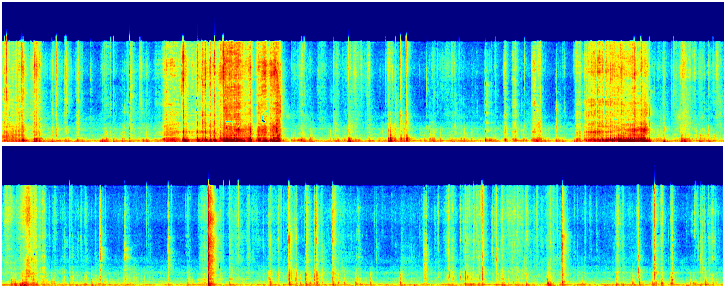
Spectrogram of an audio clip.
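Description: A knife cutting through packing tape and cardboard on a heavily taped shipping box: scattered scratches, scrapes and clicks, with two longer, louder stretches of cutting about three seconds in and again about twelve seconds in.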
